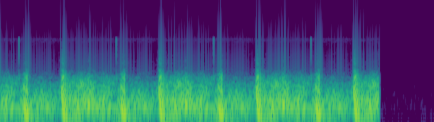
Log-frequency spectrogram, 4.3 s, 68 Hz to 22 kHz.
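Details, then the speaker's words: Austin Flint murmur heard at the mitral area in severe aortic regurgitation, due to functional mitral stenosis: regular heartbeat near 60 a minute with a low diastolic rumble filling the gaps between beats. "entonces un soplo diastólico en el foco mitral o retumbo es posible encontrarlo en el paciente que tiene insuficiencia aórtica severa y es secundario a una estenosis mitral funcional"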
